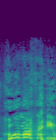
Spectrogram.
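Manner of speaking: very high, loud squeak; squeaky high. Shown as a demonstration. Moses asking God in a squeaky panicked voice.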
